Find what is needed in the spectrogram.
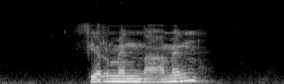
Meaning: plural of Firmenname
- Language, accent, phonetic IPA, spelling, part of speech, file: German, Austria, [ˈfɪʁmənˌnaːmən], Firmennamen, noun, De-at-Firmennamen.ogg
